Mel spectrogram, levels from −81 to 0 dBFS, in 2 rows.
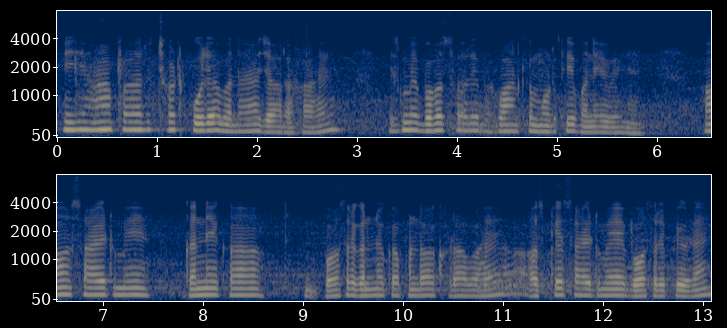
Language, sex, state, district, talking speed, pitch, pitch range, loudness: Hindi, female, Maharashtra, Sindhudurg, 170 wpm, 150 Hz, 135-165 Hz, -36 LUFS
